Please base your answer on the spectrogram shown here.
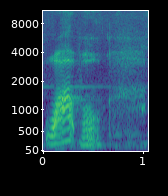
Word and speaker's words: Whiteville: One was a solo practice in Whiteville, and down there they pronounce it Wattville.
